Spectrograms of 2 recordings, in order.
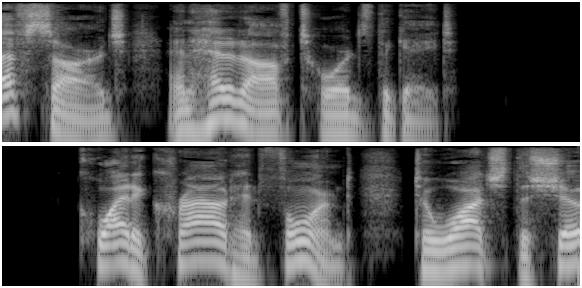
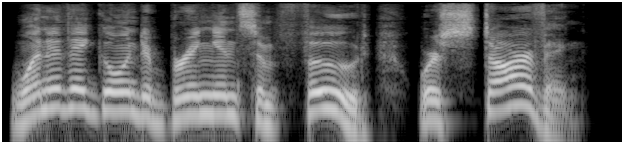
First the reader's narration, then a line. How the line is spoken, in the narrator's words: a woman shouted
